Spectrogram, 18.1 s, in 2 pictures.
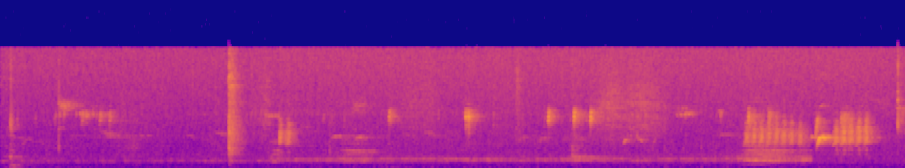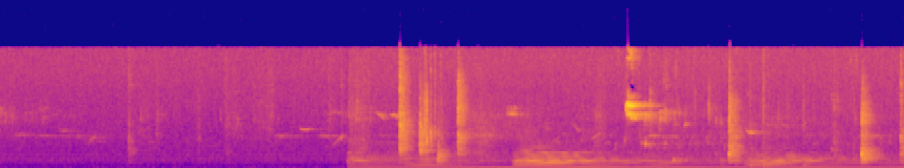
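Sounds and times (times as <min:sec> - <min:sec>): bird trill: 0:12.6 - 0:18.0.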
